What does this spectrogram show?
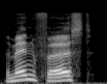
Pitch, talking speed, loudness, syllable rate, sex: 180 Hz, 170 wpm, -14 LUFS, 3.5 syllables/s, male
